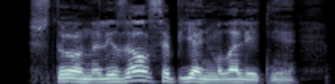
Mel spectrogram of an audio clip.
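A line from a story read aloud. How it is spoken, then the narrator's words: Deep bass reply. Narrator (Russian): пробасил тот в ответ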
